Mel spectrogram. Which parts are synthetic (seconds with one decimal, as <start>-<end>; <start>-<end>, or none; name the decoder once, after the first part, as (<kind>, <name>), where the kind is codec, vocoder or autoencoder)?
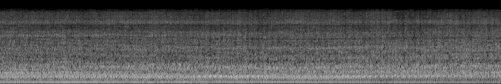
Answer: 1.5-2.6 (vocoder, BigVGAN v2)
